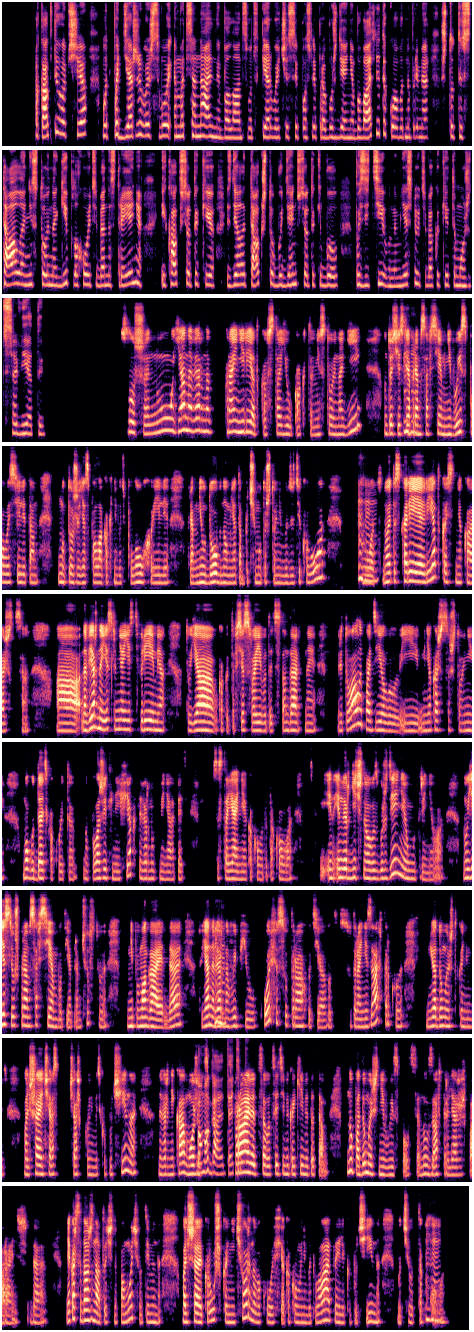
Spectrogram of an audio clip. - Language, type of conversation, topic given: Russian, podcast, Как вы начинаете день, чтобы он был продуктивным и здоровым?
- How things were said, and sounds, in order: tapping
